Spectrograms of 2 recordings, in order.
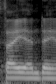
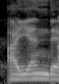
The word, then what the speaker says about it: Allende: Allen or Carlos Miguel Allende or Allende. – Allende. – Whatever. – It's a double L, jackass. – Who's to say that's how he pronounces it? – Allende.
